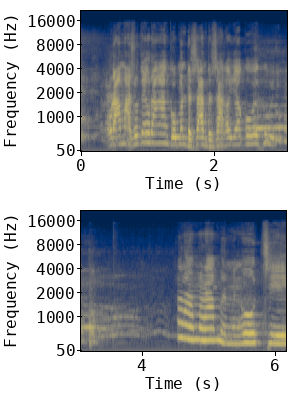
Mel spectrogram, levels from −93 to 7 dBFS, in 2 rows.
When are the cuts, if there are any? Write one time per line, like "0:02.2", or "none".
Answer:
0:01.0

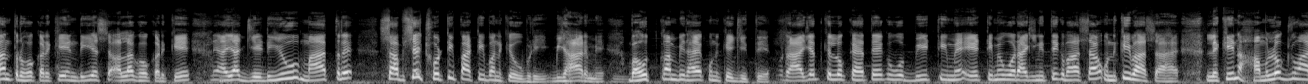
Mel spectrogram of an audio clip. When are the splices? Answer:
0:02.1
0:07.9

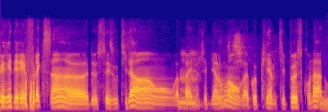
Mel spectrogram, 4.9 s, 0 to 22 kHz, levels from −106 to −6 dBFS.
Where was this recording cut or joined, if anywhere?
none

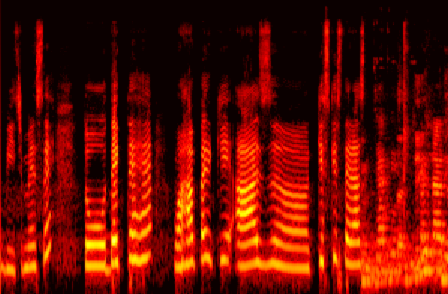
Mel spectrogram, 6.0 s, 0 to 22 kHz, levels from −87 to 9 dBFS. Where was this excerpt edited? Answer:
0:04.8

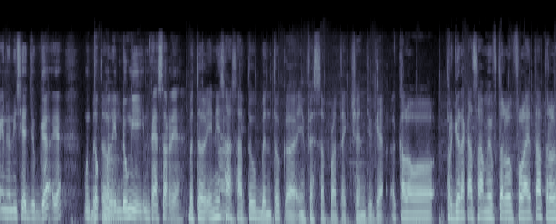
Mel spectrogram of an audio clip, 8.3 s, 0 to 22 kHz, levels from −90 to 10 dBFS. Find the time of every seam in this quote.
0:05.8

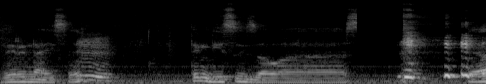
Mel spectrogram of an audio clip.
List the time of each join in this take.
0:03.5

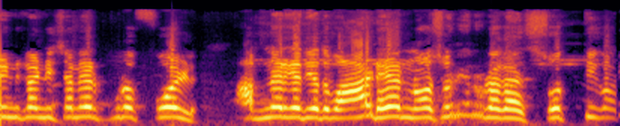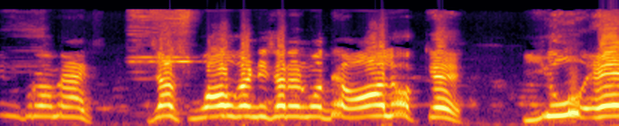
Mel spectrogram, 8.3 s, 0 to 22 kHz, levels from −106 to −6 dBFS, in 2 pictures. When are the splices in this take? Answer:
0:03.9

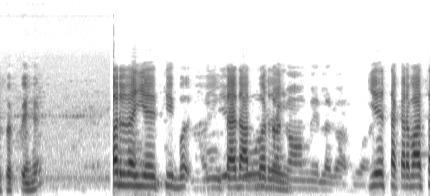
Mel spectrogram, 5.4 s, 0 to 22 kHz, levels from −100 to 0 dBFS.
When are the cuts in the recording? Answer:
0:01.4

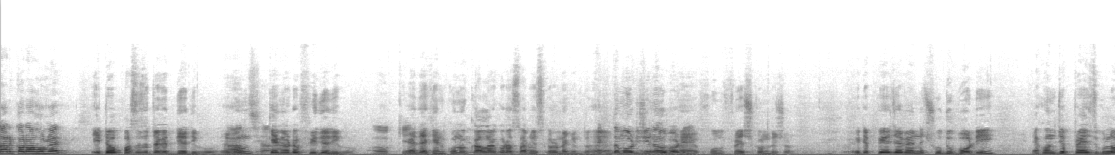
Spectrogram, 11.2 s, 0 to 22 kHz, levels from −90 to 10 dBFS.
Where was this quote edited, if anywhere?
none

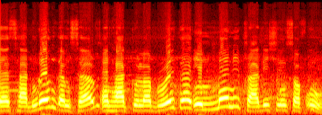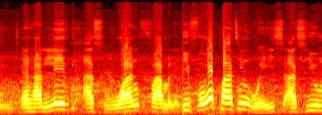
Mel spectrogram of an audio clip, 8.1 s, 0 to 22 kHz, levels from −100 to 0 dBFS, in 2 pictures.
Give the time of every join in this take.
0:01.2
0:02.4
0:04.1
0:06.3

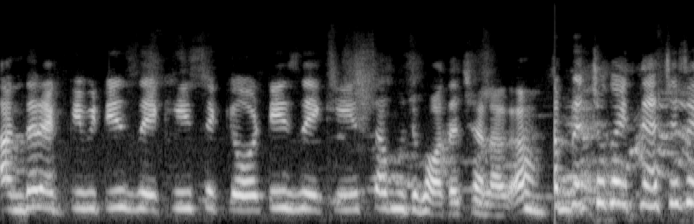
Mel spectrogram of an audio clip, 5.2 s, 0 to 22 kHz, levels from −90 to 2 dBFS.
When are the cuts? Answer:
0:04.2

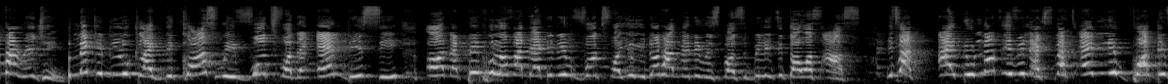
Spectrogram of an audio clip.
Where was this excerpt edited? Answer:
0:00.7
0:08.8

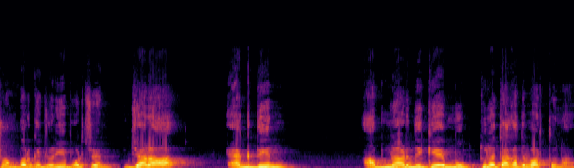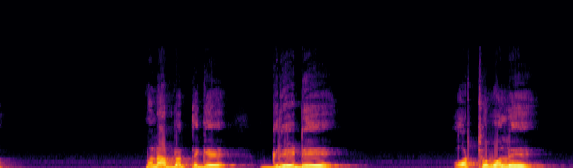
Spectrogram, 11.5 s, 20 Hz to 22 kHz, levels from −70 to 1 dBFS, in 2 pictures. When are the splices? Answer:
0:01.1

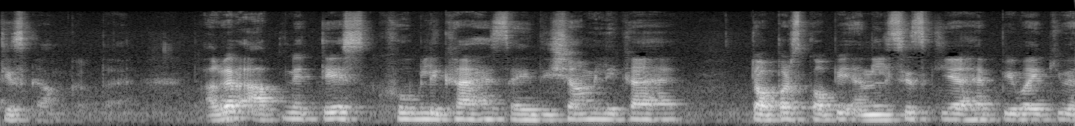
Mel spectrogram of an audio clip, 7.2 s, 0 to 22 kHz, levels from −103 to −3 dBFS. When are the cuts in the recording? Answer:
none

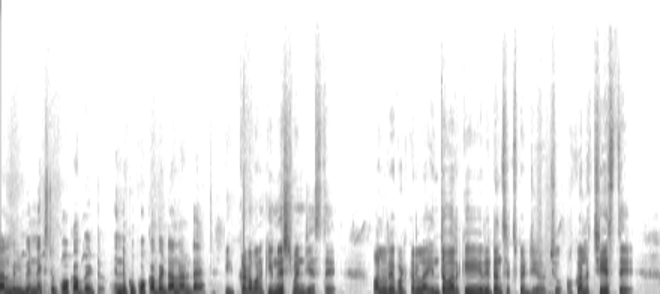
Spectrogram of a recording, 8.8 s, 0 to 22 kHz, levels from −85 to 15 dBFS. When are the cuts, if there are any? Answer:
0:02.8

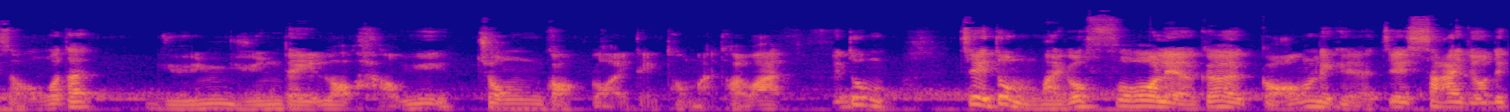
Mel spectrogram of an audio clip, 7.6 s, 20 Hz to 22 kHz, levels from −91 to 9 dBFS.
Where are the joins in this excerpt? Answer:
0:04.2

